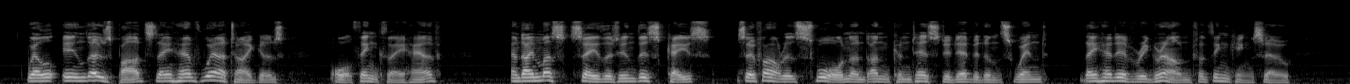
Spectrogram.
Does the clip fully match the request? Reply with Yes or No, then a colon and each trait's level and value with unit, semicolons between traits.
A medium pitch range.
No: wide, 5.9 semitones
